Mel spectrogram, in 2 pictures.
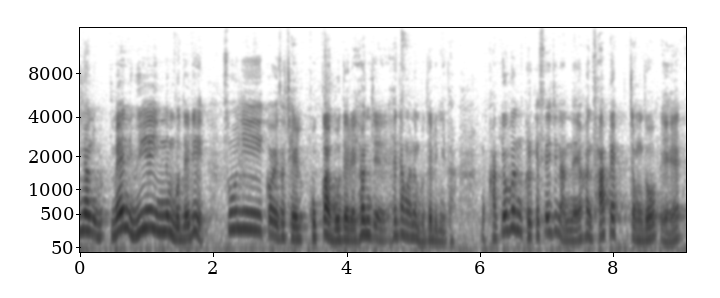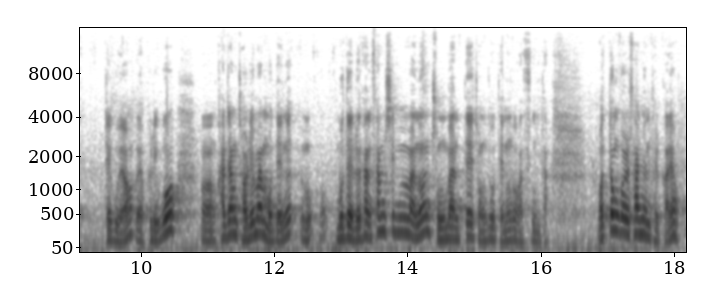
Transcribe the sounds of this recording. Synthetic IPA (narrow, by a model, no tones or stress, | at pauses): imjʌnme̞nɥie̞inːɯnmode̞ɾi | sʰoɲik͈ʌe̞sʰʌt͡ɕe̞ɭkok͈̚amode̞ɾeçjʌnd͡ʑe̞he̞daŋɦanɯnmode̞ɾimɲida | mwʌkaɡjʌɡɯnkɯɾʌkʰes͈e̞d͡ʑinanːe̞joɦansʰabe̞k̚t͡ɕ͈ʌŋdoje̞ | twe̞ɡojoekɯɾiɡoʌkad͡ʑaŋt͡ɕʌɾjʌmanmod | mode̞ɾɯnɦansʰamɕʰimanwʌnt͡ɕuŋbant͈e̞t͡ɕʌŋdodwe̞nɯnɡʌk͈ats͈ɯmɲida | ʌt͈ʌnɡʌɭsʰamjʌndwe̞ɭk͈ajo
